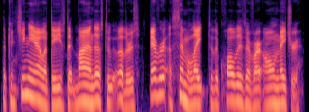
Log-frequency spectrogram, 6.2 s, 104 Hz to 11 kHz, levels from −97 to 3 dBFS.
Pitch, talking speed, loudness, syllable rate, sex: 155 Hz, 155 wpm, -18 LUFS, 5.3 syllables/s, male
